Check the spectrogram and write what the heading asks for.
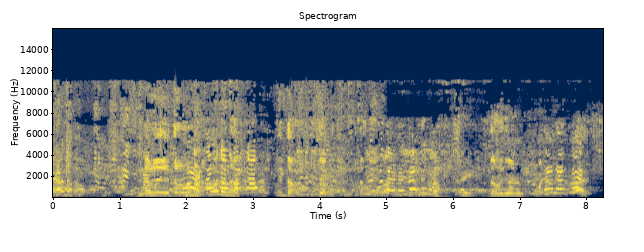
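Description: Speech only: several people talking over one another in lively chatter.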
